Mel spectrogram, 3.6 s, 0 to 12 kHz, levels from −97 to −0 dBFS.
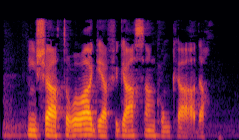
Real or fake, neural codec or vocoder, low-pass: real; none; 7.2 kHz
